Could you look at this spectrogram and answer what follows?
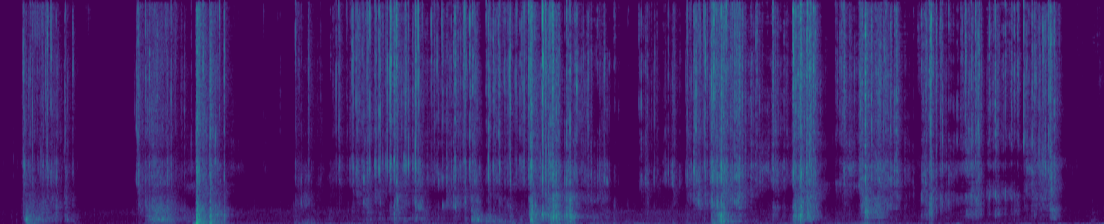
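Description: Clear plastic plant sleeve crinkling and rustling in irregular bursts as it is worked loose from a potted plant and pulled up off it.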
